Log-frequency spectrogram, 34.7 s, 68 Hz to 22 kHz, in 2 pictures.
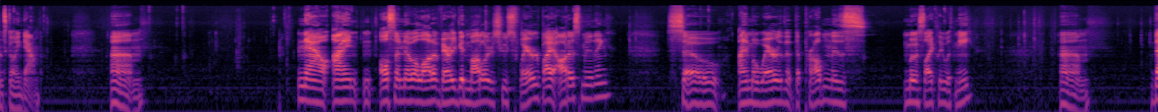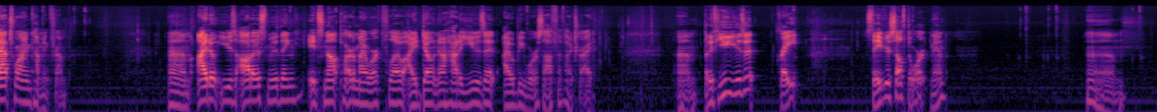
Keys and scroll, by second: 3.1 z, 6.7 ctrl+l, 7.8 r, 9.4 a, 15.2 ctrl+l, 17.1 r, 19.9 ctrl+l, 20.9 r, 23.3 ctrl+l, 24.3 r, 26.7 ctrl+l, 27.8 r, 30.1 z, 31.2 a.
